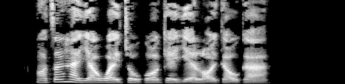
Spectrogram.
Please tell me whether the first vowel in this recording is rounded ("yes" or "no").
yes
